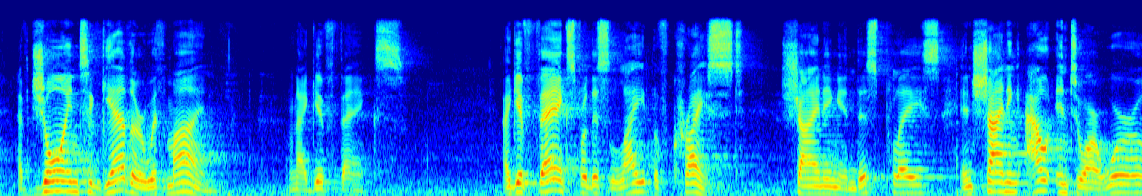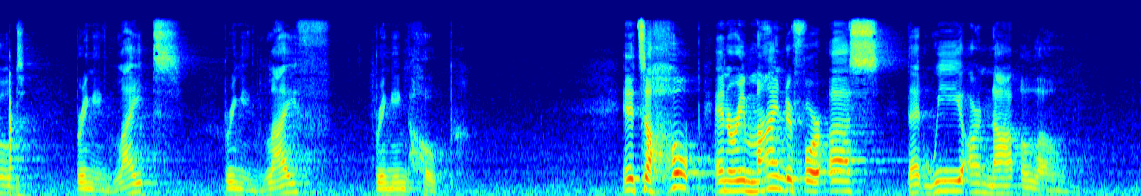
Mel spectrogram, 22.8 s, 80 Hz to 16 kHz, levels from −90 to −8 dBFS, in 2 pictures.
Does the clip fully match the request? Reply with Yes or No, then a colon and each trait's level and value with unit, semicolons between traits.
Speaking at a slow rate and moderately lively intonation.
No: slow, 120 wpm; wide, 6.8 semitones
